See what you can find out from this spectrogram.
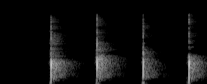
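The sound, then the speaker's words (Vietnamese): Four sharp hand claps from one person clapping lightly in a hospital room, evenly and slowly spaced, each crisp and clean against silence. “Tiếng vỗ tay vang lên.”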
